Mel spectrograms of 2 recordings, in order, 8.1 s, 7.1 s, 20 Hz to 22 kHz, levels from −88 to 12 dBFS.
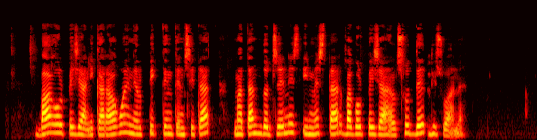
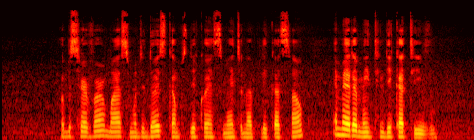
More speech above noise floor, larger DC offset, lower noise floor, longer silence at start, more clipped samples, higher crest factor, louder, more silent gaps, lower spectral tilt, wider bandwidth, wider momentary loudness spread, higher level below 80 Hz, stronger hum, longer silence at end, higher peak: first, 51 dB vs 33 dB; neither; first, -73 dBFS vs -57 dBFS; second, 0.55 s vs 0.9 s; neither; about the same, 18 dB vs 22 dB; first, -22 LUFS vs -25 LUFS; neither; about the same, -5 dB/octave vs -5 dB/octave; second, 11 kHz vs 16 kHz; about the same, 8 LU vs 10 LU; second, -72 dBFS vs -60 dBFS; neither; first, 1.1 s vs 0.55 s; about the same, -4 dBFS vs -4 dBFS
